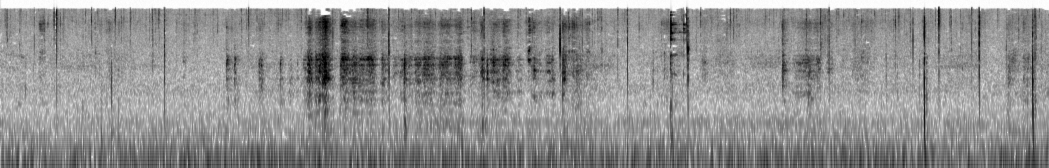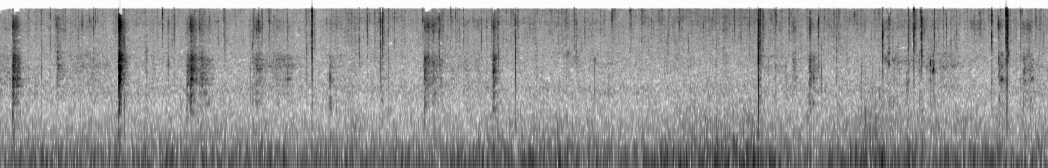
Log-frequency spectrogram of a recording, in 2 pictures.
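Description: A wood fire crackles and pops in a small stove.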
